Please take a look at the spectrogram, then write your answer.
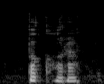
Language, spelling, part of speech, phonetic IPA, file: Polish, pokora, noun, [pɔˈkɔra], LL-Q809 (pol)-pokora.wav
